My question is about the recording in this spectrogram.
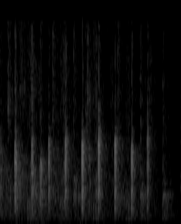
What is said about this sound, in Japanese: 拍手をお願いします。ありがとうございます。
